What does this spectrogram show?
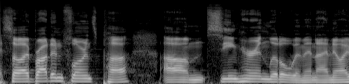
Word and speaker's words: Pugh: It's pronounced Puh. Is it Puh? Okay, Yeah. so I brought in Florence Puh.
